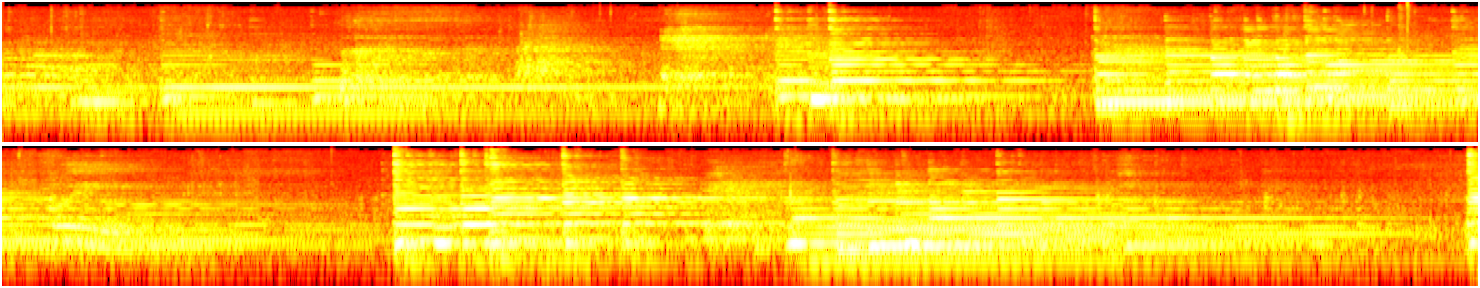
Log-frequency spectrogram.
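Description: Two flamenco guitars playing: chords struck hard every few seconds, each left to ring and fade before the next.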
